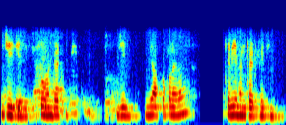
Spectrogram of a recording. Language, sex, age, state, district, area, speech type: Urdu, male, 18-30, Delhi, Central Delhi, urban, conversation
